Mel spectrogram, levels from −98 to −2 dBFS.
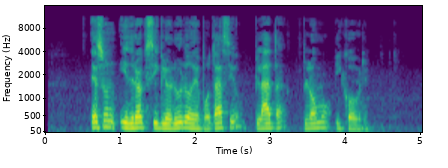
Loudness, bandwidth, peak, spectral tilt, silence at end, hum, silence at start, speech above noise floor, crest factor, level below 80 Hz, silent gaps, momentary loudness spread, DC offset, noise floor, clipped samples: -18 LUFS; 11.5 kHz; -2 dBFS; -6 dB/octave; 0.75 s; none; 0.6 s; 45 dB; 16 dB; -54 dBFS; none; 12 LU; under 0.1%; -62 dBFS; under 0.1%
